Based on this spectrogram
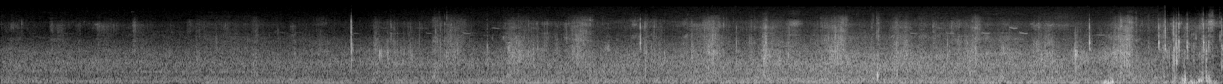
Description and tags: Camera Walking (Gravel)
Walking on gravel field.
